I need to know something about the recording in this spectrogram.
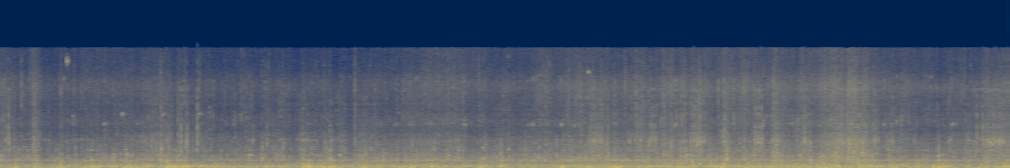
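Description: A vehicle engine hums steadily while driving.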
